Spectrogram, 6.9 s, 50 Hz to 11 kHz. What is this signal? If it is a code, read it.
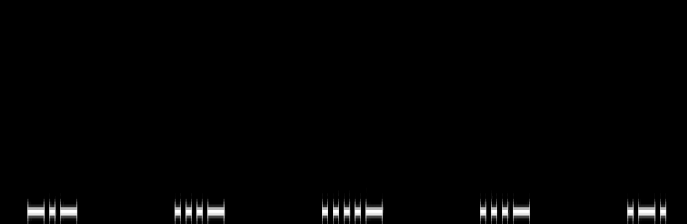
Morse code, heard as a keyed tone, about 22 wpm, spaced as for 8 wpm, 700 Hz. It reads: KV4VR
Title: USA Call Signs - 5 Characters - 6x Character Spacing - 22wpm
